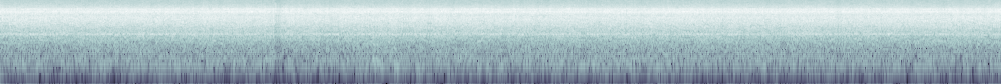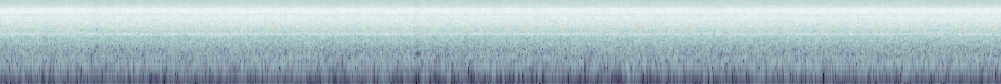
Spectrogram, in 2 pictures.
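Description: Heavy downpour with muddy floodwater rushing down concrete steps, a steady, unbroken hiss.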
